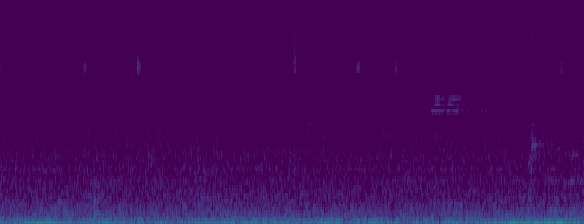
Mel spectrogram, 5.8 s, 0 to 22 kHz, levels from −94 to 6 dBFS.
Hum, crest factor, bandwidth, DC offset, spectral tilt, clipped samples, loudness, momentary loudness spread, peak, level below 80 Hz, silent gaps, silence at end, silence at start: none; 16 dB; 14 kHz; under 0.1%; -5.5 dB/octave; under 0.1%; -68 LUFS; 3 LU; -44 dBFS; -62 dBFS; none; 0 s; 0 s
